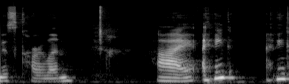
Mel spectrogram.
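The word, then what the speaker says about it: Karlyn: do do a lot and my name is carlin hi i think i think i see i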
